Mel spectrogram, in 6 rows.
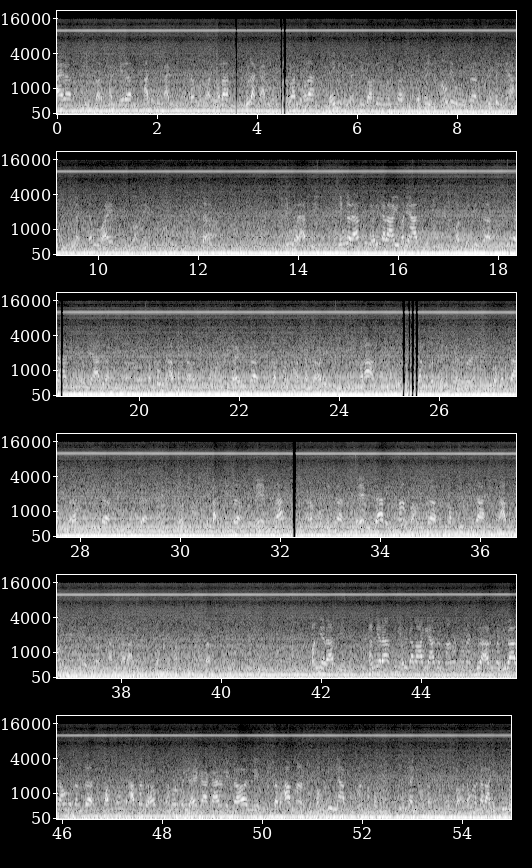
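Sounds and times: man talking: 0:00.0 - 0:12.6, 0:13.4 - 0:40.9, 0:41.6 - 0:54.9
high-pitched whine: 0:00.0 - 0:54.9
low hum: 0:00.0 - 0:54.9.

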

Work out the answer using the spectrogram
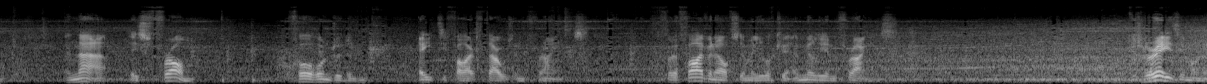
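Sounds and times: engine noise: 0:00.0 - 0:12.0.

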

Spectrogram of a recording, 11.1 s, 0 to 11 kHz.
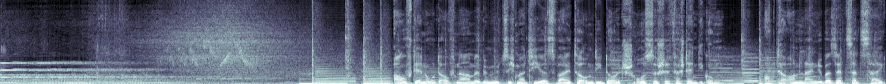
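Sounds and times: soft music with held notes: 0:00.0 - 0:02.2, 0:03.9 - 0:11.0.

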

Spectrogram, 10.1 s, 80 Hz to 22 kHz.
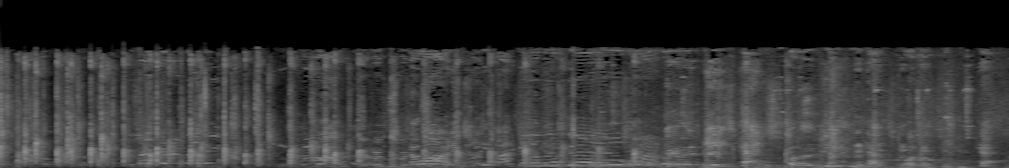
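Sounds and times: people chattering and calling out: 0:02.9 - 0:10.0.

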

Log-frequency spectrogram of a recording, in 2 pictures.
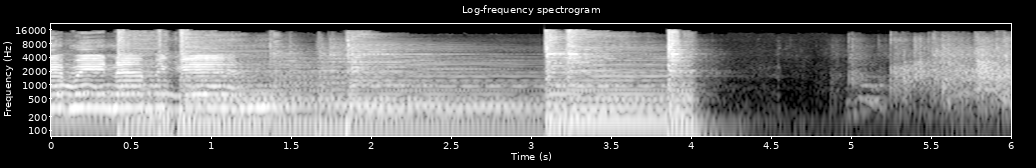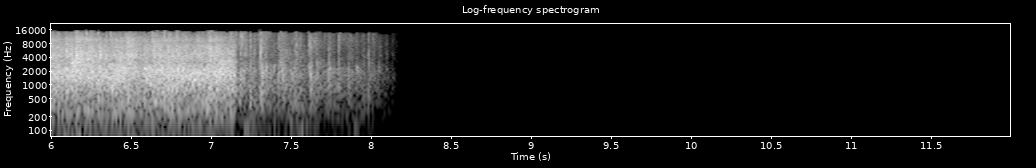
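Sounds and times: guitar and singing: 0:00.0 - 0:04.0
audience applause: 0:04.9 - 0:08.2.

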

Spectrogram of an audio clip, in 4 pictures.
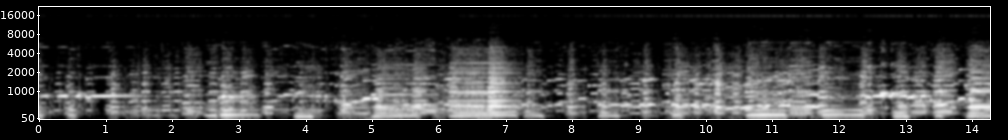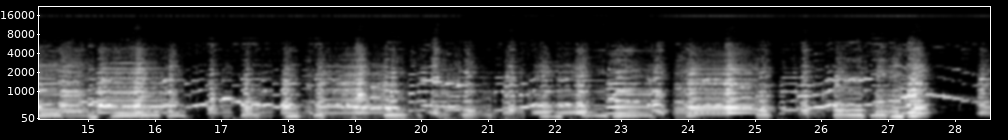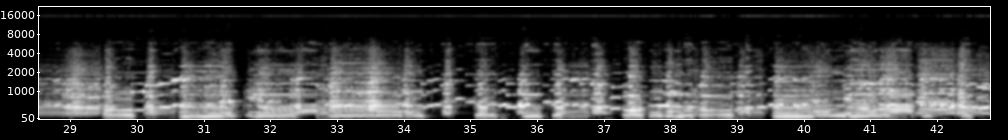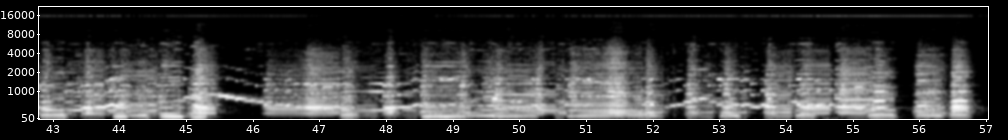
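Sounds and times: accordion folk melody: 0:00.0 - 0:57.0.

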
